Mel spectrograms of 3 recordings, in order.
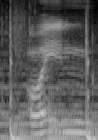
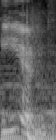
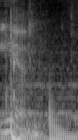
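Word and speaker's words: Eoin: It's Ian. Oh, it's pronounced Ian. Ian Colfer.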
